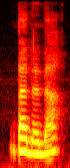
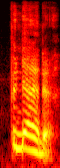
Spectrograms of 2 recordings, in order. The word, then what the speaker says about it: banana: On ne dit pas carotte. Mais carrot, on dit pas banana mais banana. On dit pas focus mais focus. Par exemple, un francophone dira souvent banana et va prononcer les trois A de la même façon.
